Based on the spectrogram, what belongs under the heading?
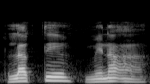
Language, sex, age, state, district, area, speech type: Santali, male, 30-45, West Bengal, Paschim Bardhaman, urban, spontaneous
